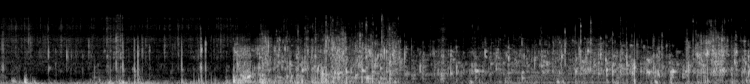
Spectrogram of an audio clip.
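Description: Underwater sound through a GoPro's waterproof housing: scattered clicks and knocks, then from about two seconds in, steady bubbling and gurgling as air bubbles stream past the camera.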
